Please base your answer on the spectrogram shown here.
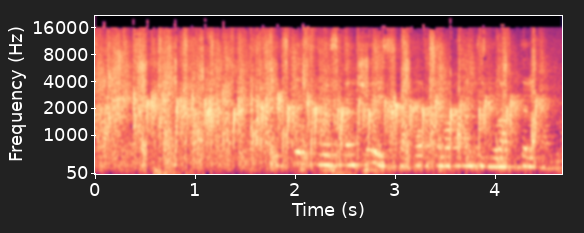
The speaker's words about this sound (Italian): Salutiamo con un applauso perché va sostenuto il lavoro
